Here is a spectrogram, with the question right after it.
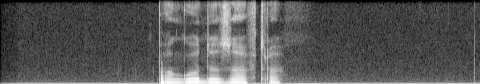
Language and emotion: Russian, neutral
